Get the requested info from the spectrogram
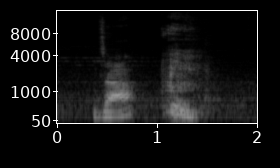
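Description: A man says a short word, then clears his throat about a second in, a rough sound that falls in pitch.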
